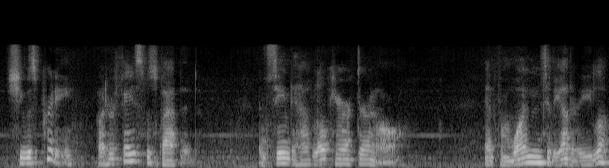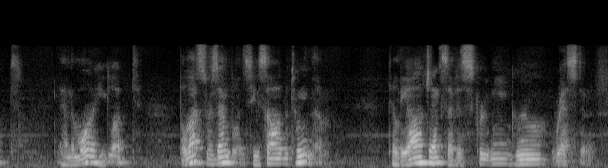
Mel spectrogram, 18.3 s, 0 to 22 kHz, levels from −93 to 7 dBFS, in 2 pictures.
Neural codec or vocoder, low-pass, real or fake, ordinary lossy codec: codec, 16 kHz, 2 kbps, X-Codec, HuBERT features, trained on balanced general audio; 7.2 kHz; fake; AAC, 32 kbps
